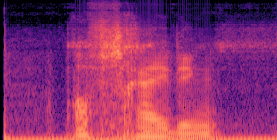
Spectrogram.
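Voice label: "afscheiding", Dutch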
